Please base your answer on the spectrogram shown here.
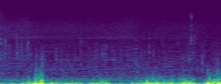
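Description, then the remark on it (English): Outdoor wind in Oklahoma buffets the microphone in a steady, low rumbling roar, swelling into heavier gusts now and then, with faint thumps mixed in and no voices. “I don't feel like, even though I live in Oklahoma, I don't actually feel like it's usually as windy as it is anytime I decide to go outside and record.”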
